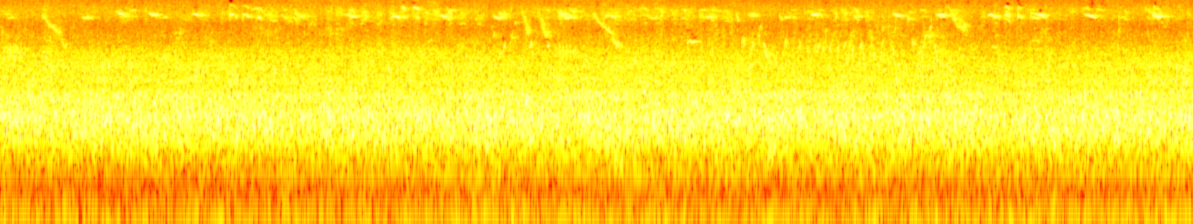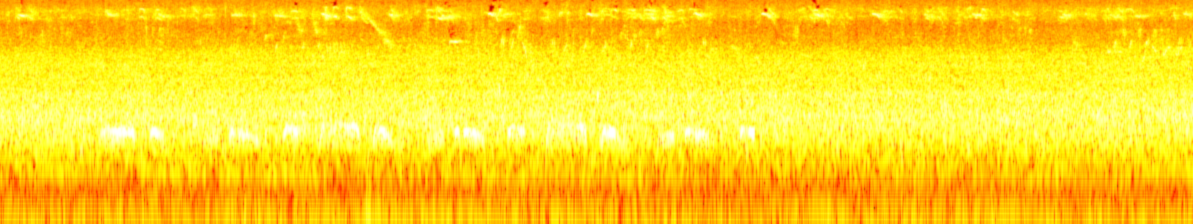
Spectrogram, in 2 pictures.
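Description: Faint outdoor ambience of birds: a steady background hiss with scattered high chirps, and from about halfway a run of short, low, evenly repeated calls, about two a second, that stop a few seconds before the end.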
